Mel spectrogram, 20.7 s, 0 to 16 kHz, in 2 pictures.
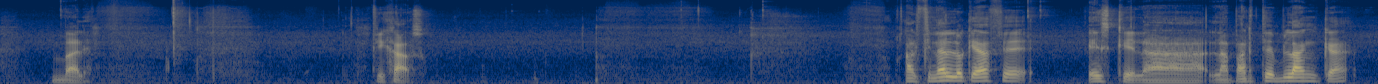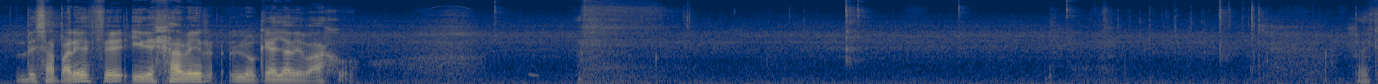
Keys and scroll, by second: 1.3 Return, 7.1 super+z, 15.4 super+z, 19.1 super+z, 19.5 shift+super+p.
